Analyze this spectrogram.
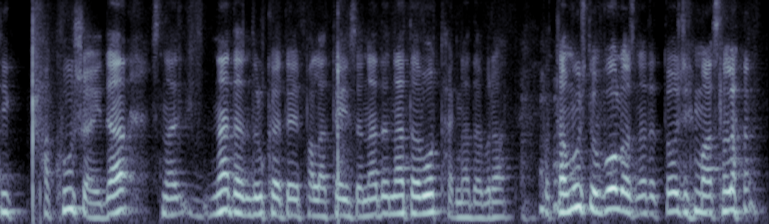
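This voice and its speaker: High-voiced Tajik man, joking livestream chat. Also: a little mellow. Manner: joking, speaks broken Russian in short repetitive bursts. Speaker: livestream host. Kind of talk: casual livestream chat with viewers.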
